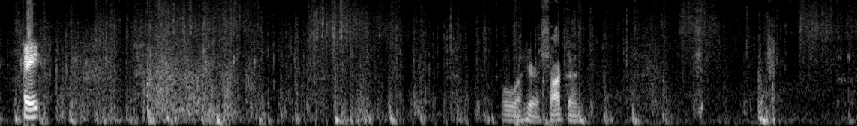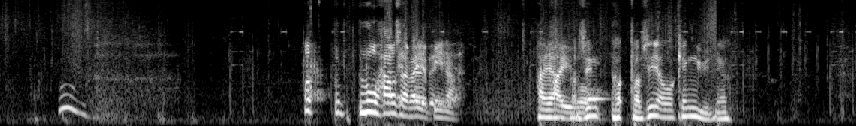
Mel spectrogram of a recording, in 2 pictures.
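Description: Footsteps thud over grass and dirt.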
